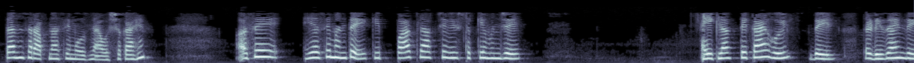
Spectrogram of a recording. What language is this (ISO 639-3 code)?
mar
